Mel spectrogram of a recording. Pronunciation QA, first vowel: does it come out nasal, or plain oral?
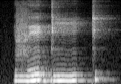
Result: oral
